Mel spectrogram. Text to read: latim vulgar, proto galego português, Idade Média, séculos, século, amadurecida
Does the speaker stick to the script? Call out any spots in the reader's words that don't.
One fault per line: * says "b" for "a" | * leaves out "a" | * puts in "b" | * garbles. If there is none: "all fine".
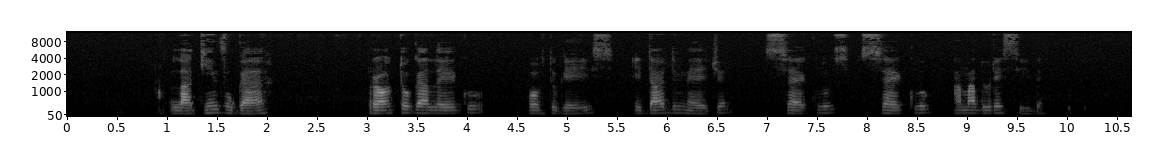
all fine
